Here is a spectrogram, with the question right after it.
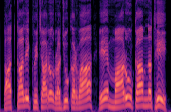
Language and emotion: Gujarati, angry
